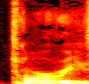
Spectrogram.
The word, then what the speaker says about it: Torre: Se escribe Torre con doble R. Tory se pronuncia, pero escribe Torre Washington.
